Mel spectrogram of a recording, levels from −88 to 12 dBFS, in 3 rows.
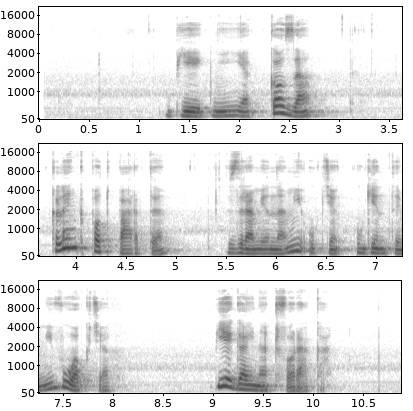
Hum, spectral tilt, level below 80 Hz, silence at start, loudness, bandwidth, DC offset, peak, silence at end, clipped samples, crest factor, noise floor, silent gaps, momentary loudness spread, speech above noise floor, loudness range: none; -5.5 dB/octave; -78 dBFS; 1.25 s; -28 LUFS; 16.5 kHz; under 0.1%; -10 dBFS; 0.75 s; under 0.1%; 20 dB; -65 dBFS; none; 15 LU; 38 dB; 2 LU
